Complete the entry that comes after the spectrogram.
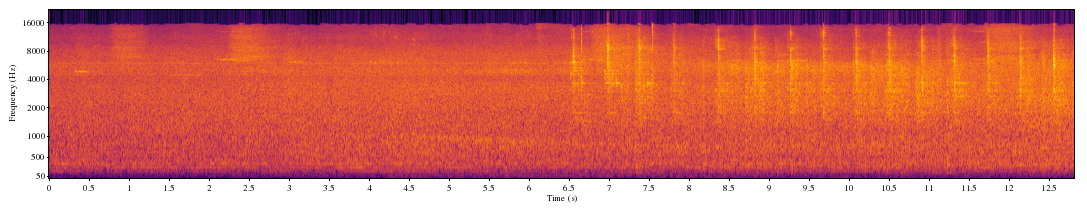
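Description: Electric passenger train running through the station, a steady rail noise with a low hum in the first few seconds, growing slightly louder. From about halfway in come quick, irregular clicks of its wheels passing over rail joints or points.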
